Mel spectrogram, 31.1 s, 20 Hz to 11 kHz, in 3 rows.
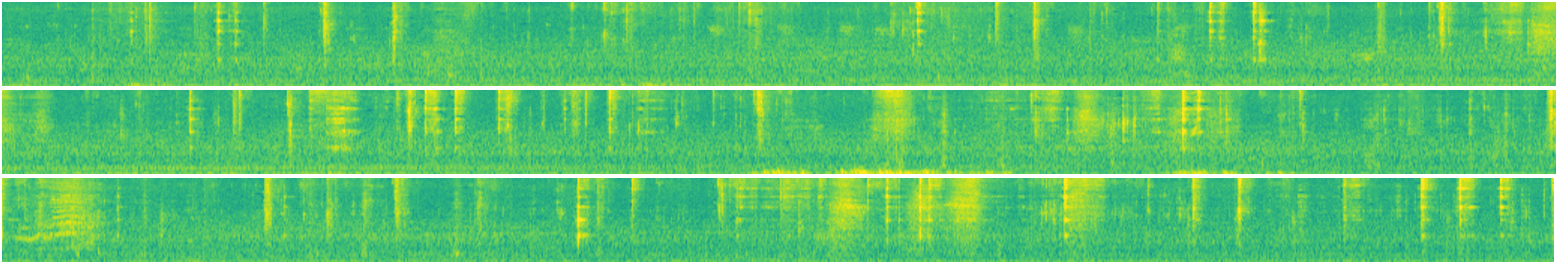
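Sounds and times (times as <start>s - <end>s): person chewing: 0.0s - 31.0s
utensils clicking against a bowl: 11.2s - 15.5s, 17.0s - 21.8s, 29.6s - 31.0s.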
